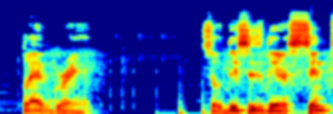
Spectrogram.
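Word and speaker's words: Klevgrand: It's not Clever. The pronunciation of their name is a little weird. It's Clev Grand. Clev Grand.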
